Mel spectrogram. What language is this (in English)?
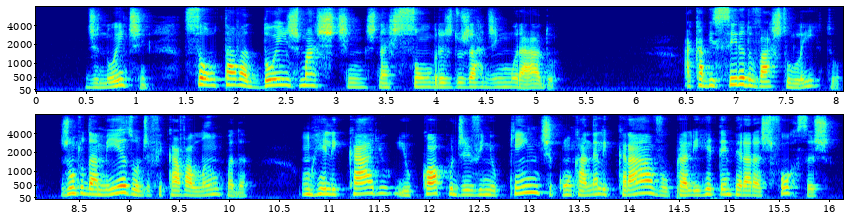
Portuguese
